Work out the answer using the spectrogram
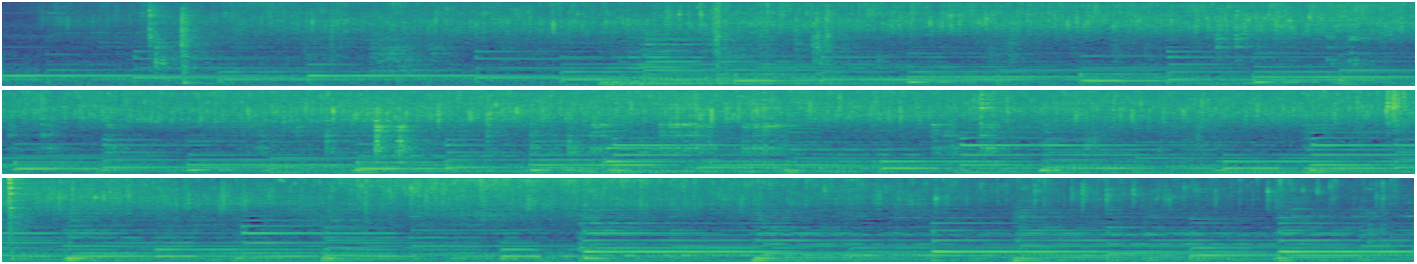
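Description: Butter sizzling as it melts in a fish-shaped boongeobbang pan, the hiss building over the first few seconds, with a few light clicks. Background music plays throughout.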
